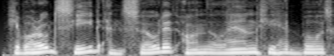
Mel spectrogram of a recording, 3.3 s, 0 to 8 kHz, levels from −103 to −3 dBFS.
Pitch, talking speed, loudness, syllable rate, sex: 130 Hz, 215 wpm, -16 LUFS, 4.7 syllables/s, male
